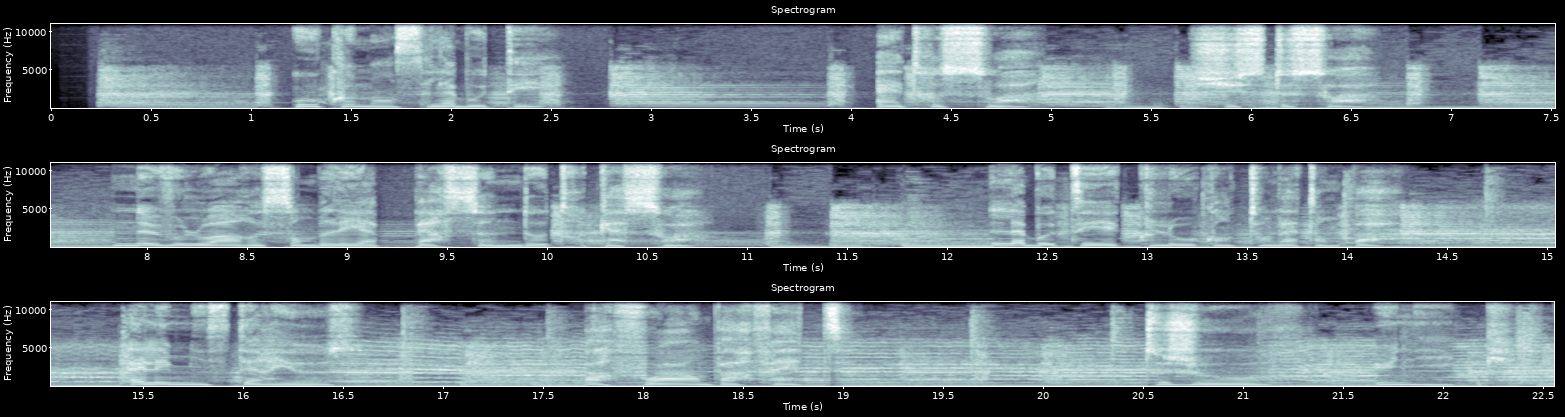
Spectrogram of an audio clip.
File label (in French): voix off; demo voix off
